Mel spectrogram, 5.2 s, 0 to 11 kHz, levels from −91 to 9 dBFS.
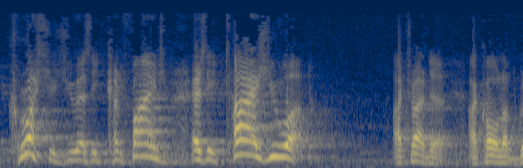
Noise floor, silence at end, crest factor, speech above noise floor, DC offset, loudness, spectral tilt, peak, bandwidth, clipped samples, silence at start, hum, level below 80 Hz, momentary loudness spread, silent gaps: -52 dBFS; 0 s; 18 dB; 33 dB; under 0.1%; -20 LUFS; -8.5 dB/octave; -2 dBFS; 8.2 kHz; under 0.1%; 0.1 s; none; -60 dBFS; 13 LU; none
